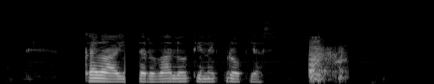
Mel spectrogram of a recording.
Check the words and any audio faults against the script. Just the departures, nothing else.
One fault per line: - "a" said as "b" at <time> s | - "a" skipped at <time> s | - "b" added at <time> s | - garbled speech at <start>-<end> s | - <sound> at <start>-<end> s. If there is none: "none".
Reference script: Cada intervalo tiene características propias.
- dropout at 1.2-1.4 s
- "características" skipped at 2.2 s
- cough at 3.1-3.5 s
